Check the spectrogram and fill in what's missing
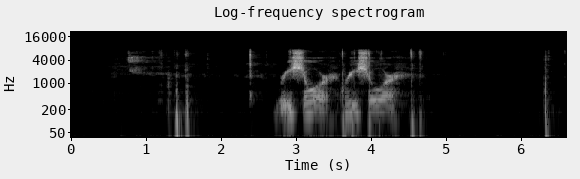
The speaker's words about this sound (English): We can hear you typing. When you like mash on your keys, it sounds like, yeah. Sorry. I'm just command tabbing to the list so I can see it.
